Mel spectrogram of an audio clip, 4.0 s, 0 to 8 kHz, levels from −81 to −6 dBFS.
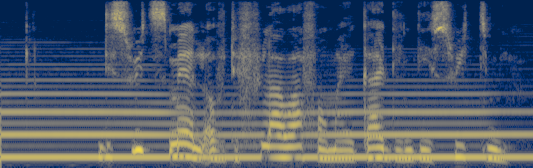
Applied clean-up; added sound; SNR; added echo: none; Wind instrument, woodwind instrument; -1 dB; none.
